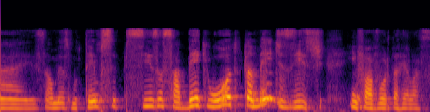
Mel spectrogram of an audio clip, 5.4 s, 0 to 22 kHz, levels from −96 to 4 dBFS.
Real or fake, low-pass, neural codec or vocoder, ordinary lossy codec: fake; 7.2 kHz; vocoder, 44.1 kHz, 128 mel bands every 256 samples, BigVGAN v2; AAC, 32 kbps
